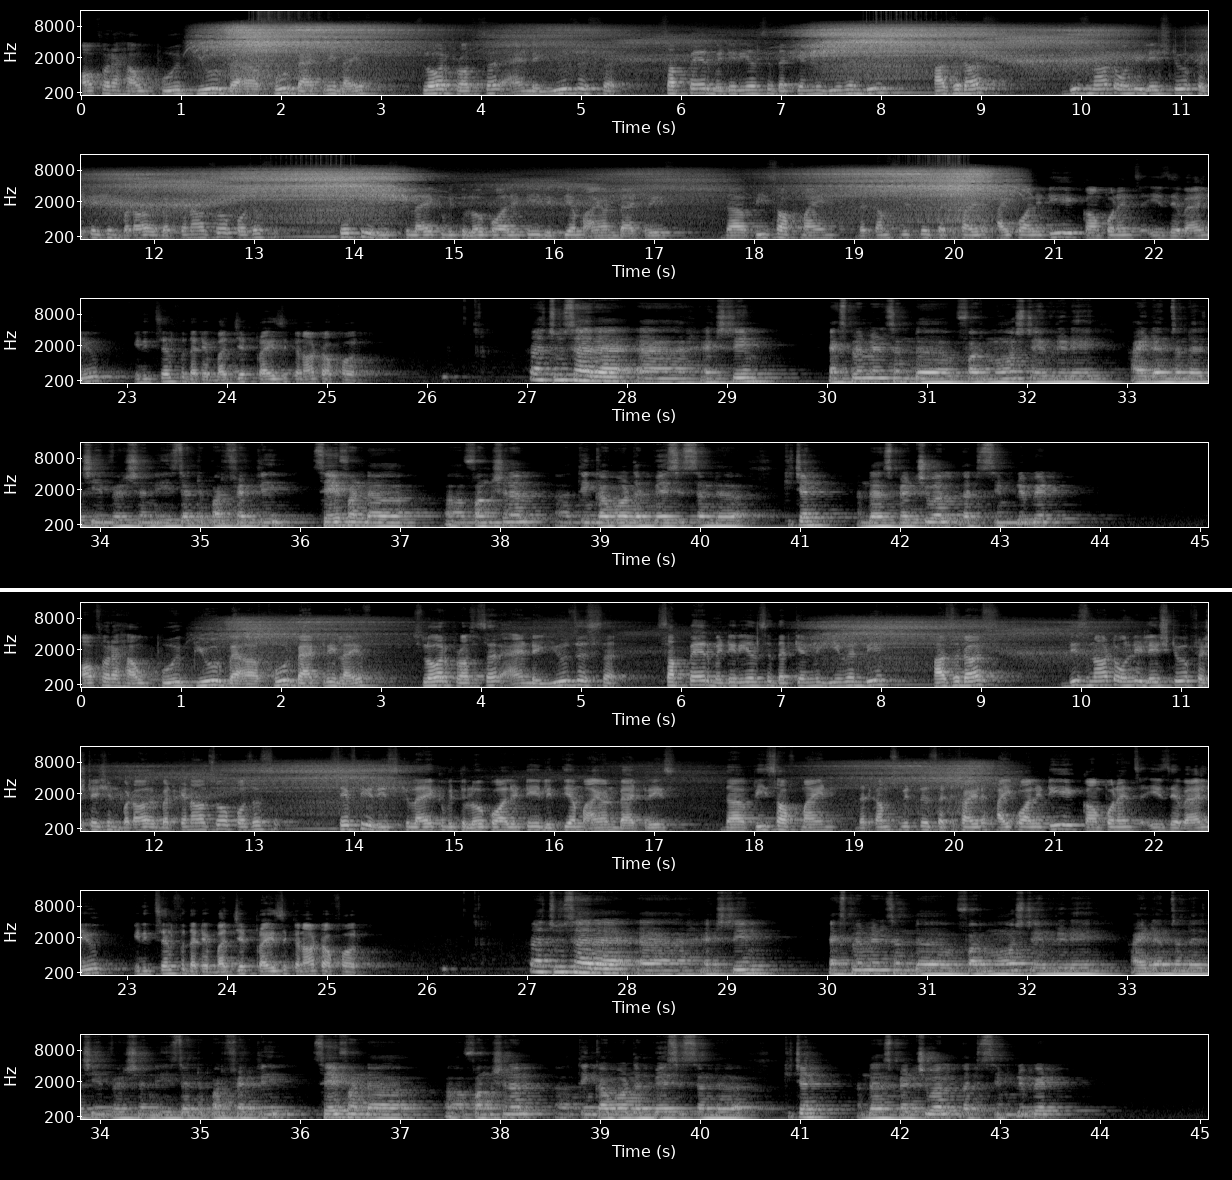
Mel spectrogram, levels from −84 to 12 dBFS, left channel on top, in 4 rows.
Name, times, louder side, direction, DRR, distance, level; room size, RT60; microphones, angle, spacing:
voice 1, 0.0-3.0 3.3-5.4 5.8-8.1 8.5-9.1 9.8-13.3 13.8-17.2 17.7-22.8 23.1-25.3, right 2 dB, 40° right, 0.6 m, -26 dB
sound 1, 1.1-10.8 11.0-20.8, left 14 dB, 55° left, 0.3 m, -28 dB
voice 2, 27.0-29.4 30.0-35.9 36.1-37.2 37.4-40.5 40.8-41.3 41.6-43.6, left 1 dB, 10° left, 1.0 m, -24 dB
17.5 x 14.0 x 2.8 m
head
